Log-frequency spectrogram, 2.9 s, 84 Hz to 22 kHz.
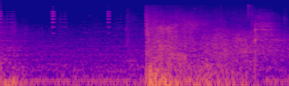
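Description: A frag grenade goes off in XCOM 2 with a single loud, broadband blast, followed by a rumbling roar and debris that fade slowly into the background.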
